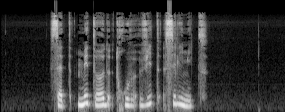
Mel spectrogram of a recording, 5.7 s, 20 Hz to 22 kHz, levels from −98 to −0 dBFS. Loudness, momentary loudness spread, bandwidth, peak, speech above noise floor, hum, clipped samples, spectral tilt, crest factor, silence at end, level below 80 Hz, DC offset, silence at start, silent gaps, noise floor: -14 LUFS; 13 LU; 15 kHz; 0 dBFS; 53 dB; none; under 0.1%; -4 dB/octave; 18 dB; 1.6 s; -58 dBFS; under 0.1%; 1 s; none; -68 dBFS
